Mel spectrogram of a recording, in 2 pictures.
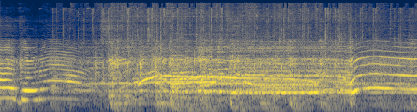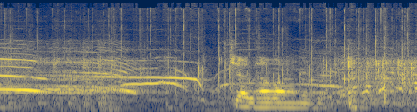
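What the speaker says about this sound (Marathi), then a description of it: "टाळ्या जोरा." Crowd of children at a school annual day on a nature theme cheers and shouts with some applause, loud and sustained, with voices calling over it and a brief dip near the end.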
